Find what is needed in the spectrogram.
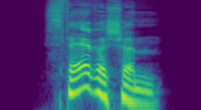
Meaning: strong dative masculine/neuter singular of sphärisch
- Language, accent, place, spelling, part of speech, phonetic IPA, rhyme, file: German, Germany, Berlin, sphärischem, adjective, [ˈsfɛːʁɪʃm̩], -ɛːʁɪʃm̩, De-sphärischem.ogg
